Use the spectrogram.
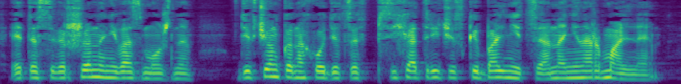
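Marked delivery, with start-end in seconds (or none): none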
